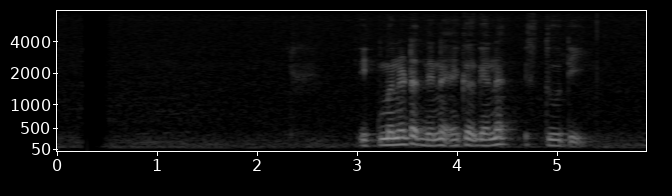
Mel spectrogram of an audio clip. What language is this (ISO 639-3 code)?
sin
